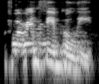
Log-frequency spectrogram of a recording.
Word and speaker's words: Florencia Polite: Florencia Polite.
